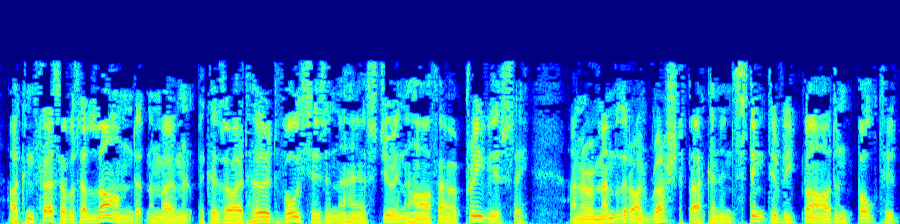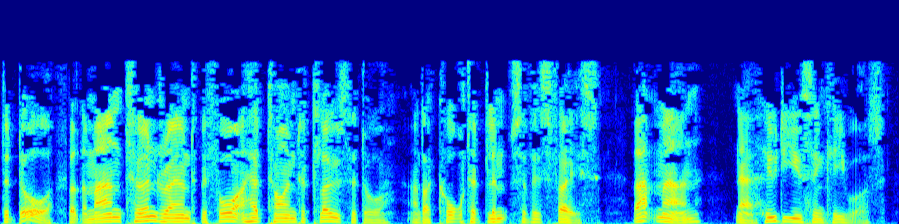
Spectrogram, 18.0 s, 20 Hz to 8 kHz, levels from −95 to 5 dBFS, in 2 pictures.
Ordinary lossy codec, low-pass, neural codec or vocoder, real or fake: MP3, 24 kbps; 7.2 kHz; none; real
